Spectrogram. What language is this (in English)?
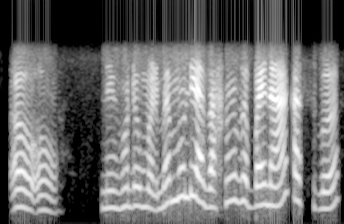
Bodo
